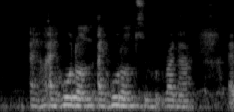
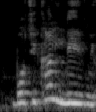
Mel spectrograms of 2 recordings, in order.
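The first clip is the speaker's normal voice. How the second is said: loud, high desperate plea; stranded girl pleading with the driver, loud and high; 7 semitones higher, 9 dB louder than usual. Retold or imitated. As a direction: beg him not to leave.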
